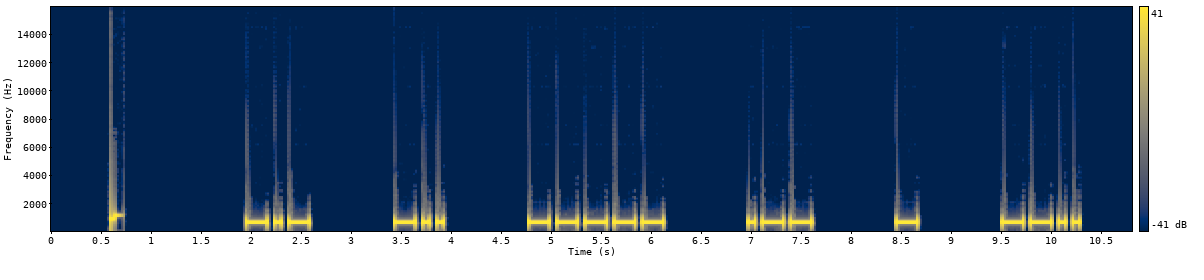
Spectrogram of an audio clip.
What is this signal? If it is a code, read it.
Morse code, heard as a keyed tone, about 17 wpm, spaced as for 8 wpm, 700 Hz. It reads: KD0WTZ
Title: USA Call Signs - 6 Characters - 4x Character Spacing - 17wpm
